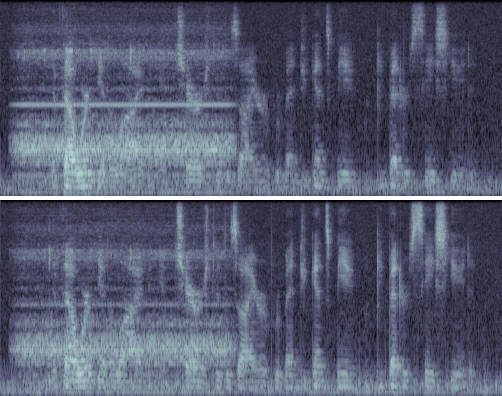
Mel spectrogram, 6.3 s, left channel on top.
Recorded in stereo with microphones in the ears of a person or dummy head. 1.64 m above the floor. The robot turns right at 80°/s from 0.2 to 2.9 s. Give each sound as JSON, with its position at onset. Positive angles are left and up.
{"t": 0.6, "sound": "a man speaking", "azimuth_deg": 115, "distance_m": 0.9}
